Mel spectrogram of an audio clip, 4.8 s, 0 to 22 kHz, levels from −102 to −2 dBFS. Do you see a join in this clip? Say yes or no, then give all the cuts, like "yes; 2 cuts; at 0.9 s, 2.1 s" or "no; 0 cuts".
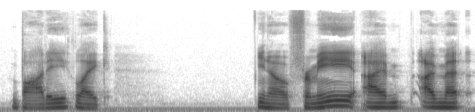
no; 0 cuts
